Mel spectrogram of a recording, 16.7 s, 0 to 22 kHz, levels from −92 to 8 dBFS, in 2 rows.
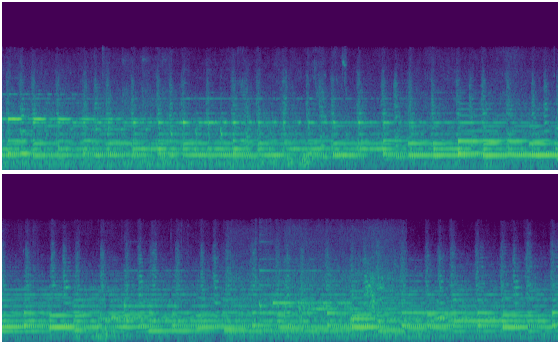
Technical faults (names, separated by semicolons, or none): none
